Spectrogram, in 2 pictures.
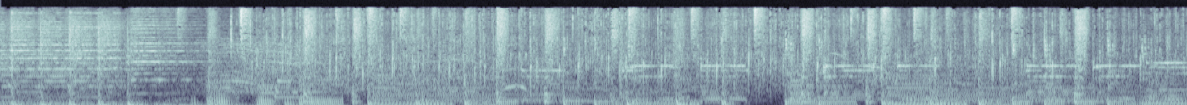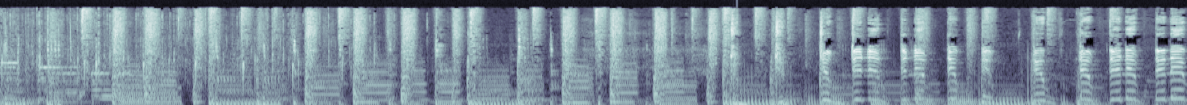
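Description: Upbeat, bouncy sitcom-style background jingle that resembles the Seinfeld theme plays continuously and fairly loud, with punchy plucked bass and sharp percussive hits driving a quick, syncopated rhythm. No one speaks over it.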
